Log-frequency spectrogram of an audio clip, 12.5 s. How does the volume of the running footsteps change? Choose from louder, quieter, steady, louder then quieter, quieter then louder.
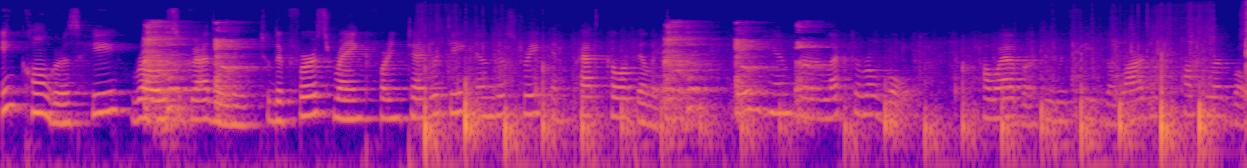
quieter then louder.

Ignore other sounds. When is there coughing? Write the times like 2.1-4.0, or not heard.
1.4-2.4, 6.6-8.2.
